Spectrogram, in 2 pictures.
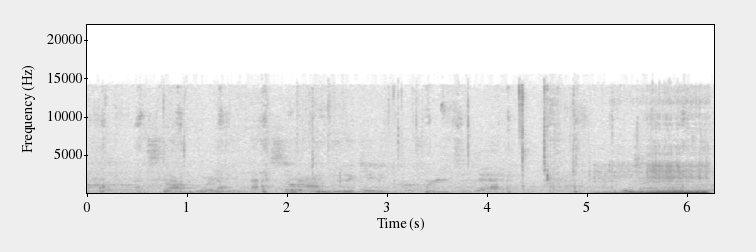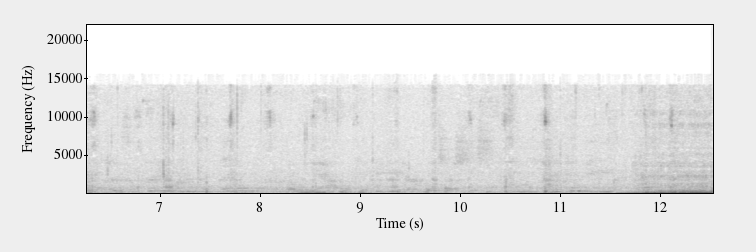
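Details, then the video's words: Weimaraner dam asleep while nursing her litter of five-day-old puppies, snoring: two deep, droning, low rumbles about six seconds apart, each swelling for roughly a second, between them quieter breathing and faint small clicks and rustles. "Nursing Weimaraner Snoring"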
